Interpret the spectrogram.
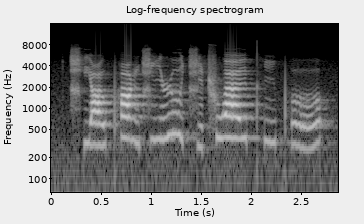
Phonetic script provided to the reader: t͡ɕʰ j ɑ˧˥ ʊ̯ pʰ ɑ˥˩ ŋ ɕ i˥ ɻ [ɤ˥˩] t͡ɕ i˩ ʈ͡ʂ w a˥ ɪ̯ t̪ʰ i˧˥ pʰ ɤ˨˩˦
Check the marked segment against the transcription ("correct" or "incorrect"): correct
